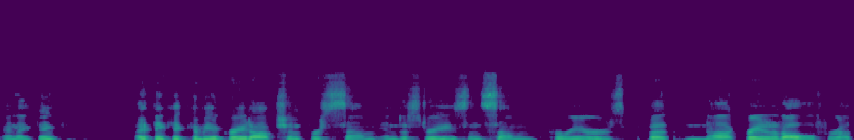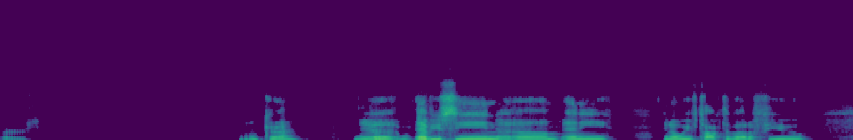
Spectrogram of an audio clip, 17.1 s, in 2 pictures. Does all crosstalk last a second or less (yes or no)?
yes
